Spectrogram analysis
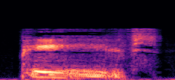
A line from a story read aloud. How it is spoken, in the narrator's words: he said in a hoarse whisper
